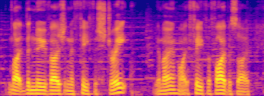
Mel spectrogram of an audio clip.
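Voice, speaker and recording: A man talks with a fairly low pitch. Background music can be heard beneath him. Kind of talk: comedy parody game review, casual banter.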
